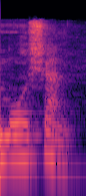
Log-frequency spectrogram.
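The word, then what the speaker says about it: motion: चलिए नेक्स्ट देखिए, तो गति या प्रस्ताव बोलते हैं मोशन, इसमें TION को सन बोलते हैं, कहीं भी ये मिल जाए आप सन उच्चारण से कर दीजिए तो मोशन।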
